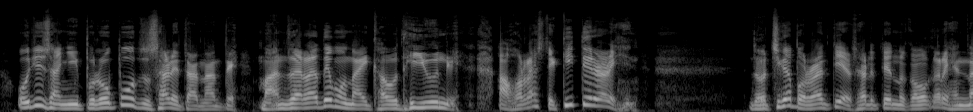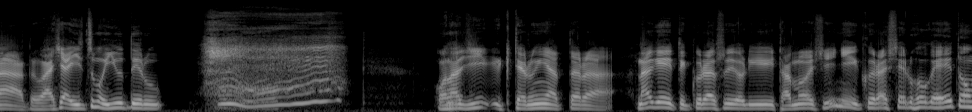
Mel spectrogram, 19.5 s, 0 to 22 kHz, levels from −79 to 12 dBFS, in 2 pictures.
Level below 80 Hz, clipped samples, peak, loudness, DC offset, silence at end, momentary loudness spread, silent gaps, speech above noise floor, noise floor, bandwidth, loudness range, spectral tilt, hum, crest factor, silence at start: -64 dBFS; under 0.1%; -8 dBFS; -25 LUFS; under 0.1%; 0 s; 7 LU; none; 37 dB; -62 dBFS; 15.5 kHz; 4 LU; -5 dB/octave; none; 18 dB; 0.2 s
